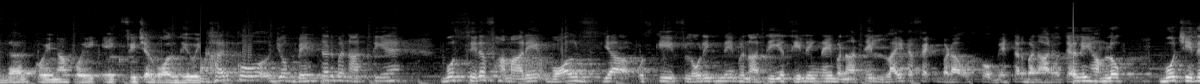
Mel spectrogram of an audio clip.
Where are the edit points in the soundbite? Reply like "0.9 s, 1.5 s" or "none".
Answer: 2.0 s, 10.7 s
